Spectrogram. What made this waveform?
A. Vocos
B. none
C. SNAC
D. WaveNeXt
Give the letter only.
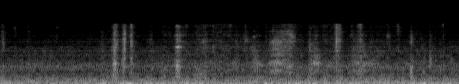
D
